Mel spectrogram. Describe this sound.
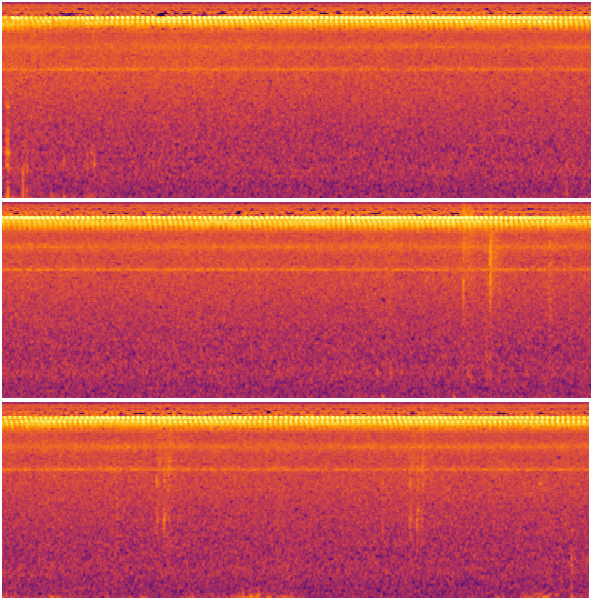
Daytime - crickets in the woods
Audio captured at Allegheny State Park. Nature sounds in the foreground dog in the background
